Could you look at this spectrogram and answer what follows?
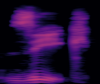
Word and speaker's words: Zeke: Rocky, it's pronounced like Seek, but Zeke.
